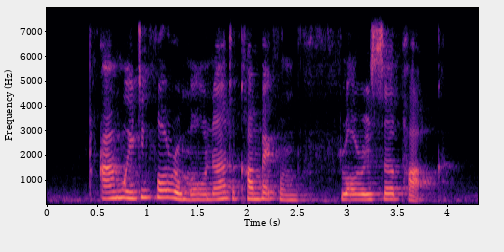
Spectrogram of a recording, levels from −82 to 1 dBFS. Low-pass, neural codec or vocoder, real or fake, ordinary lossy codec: 7.2 kHz; vocoder, 22.05 kHz, 80 mel bands, HiFi-GAN; fake; Opus, 64 kbps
